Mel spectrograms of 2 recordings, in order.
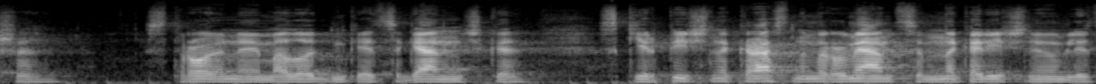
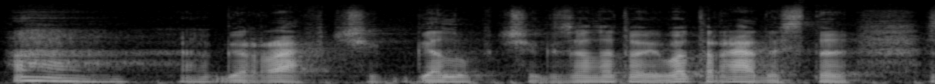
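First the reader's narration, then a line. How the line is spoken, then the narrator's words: Through teeth, cheerful. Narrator (Russian): заговорила она сквозь зубы с веселой улыбкой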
